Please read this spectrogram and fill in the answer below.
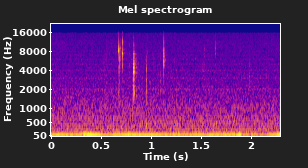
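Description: Near silence: a faint low hum with a few small, faint clicks in the first half.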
